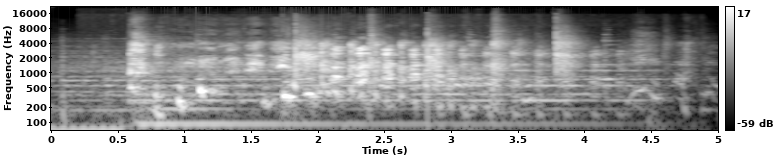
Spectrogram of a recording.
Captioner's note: producers laugh and clap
